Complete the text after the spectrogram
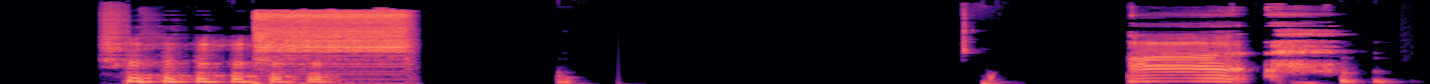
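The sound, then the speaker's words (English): A loud, harsh game-show buzzer in a film-guessing game blares for about a second right after a short burst of vocal sound, followed by scattered clicks and a second raspy, buzzing blast near the end. “I don't want to get buzzed, so I'm going to let it go.”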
